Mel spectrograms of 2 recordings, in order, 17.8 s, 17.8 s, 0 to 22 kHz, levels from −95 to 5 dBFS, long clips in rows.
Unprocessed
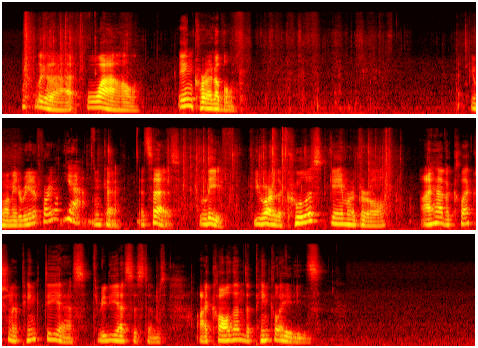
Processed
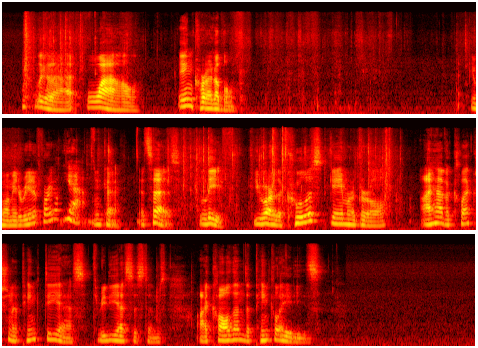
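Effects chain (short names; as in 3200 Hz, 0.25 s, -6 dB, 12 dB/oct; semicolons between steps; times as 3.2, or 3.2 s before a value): high shelf 2600 Hz +11.5 dB; gain -3.5 dB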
